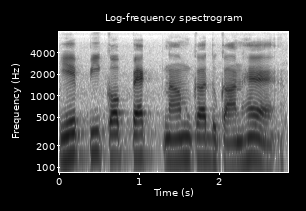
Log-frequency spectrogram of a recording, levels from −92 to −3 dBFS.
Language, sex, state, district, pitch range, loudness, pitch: Hindi, male, Arunachal Pradesh, Lower Dibang Valley, 125-145 Hz, -18 LUFS, 135 Hz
